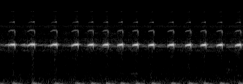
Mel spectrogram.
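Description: A tree frog gives a rapid, steady series of high, bird-like whistled chirps, about five per second, evenly pulsed and clear with no other sounds.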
